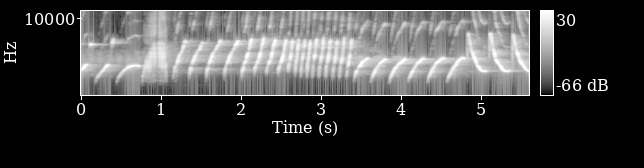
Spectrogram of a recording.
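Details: Young-canary training song of a canary, rolling and long: rising hooked whistles repeated in quick series, a dense rapid trill, then slower high falling notes.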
